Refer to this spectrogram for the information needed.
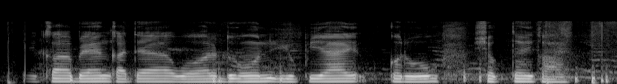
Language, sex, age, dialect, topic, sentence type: Marathi, male, 25-30, Southern Konkan, banking, question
